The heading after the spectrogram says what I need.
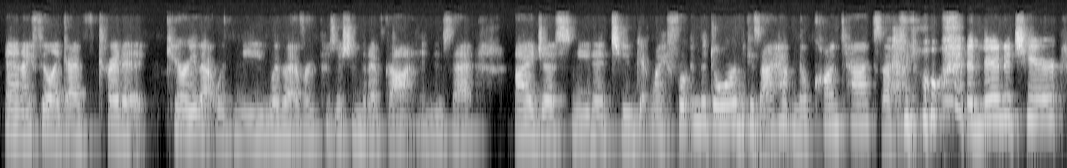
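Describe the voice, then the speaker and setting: A woman's voice: mid-range voice, rough recording. A woman from the Philippines speaking earnestly as a panelist, sharing her own path with many fillers. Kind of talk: panel discussion, personal account.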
